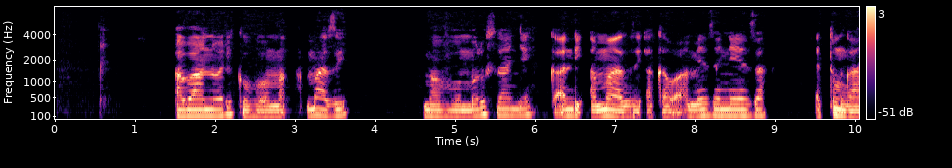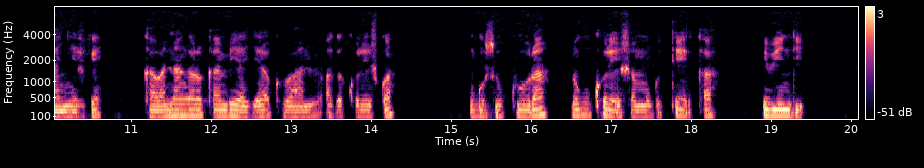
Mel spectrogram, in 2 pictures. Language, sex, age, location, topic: Kinyarwanda, male, 18-24, Kigali, health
